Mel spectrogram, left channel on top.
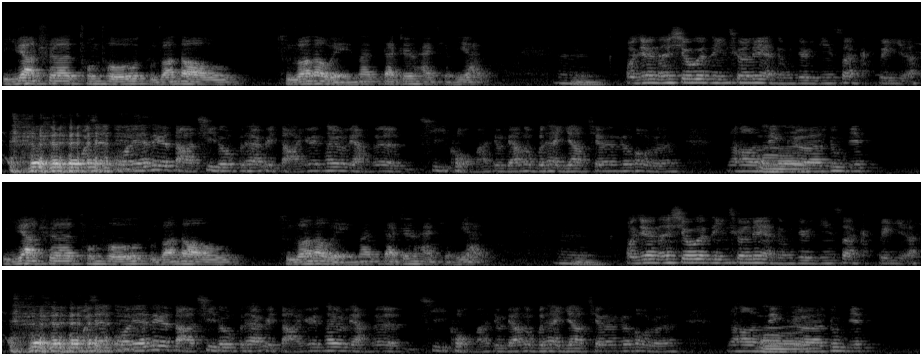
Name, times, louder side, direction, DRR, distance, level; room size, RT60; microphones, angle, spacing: voice 1, 0.0-2.3 2.8-4.8 5.7-6.0 9.2-10.5 16.7-17.2, left 2 dB, 40° left, 0.8 m, -30 dB
voice 2, 5.5-5.9 6.2-9.5 9.9-17.8, right 1 dB, 5° left, 0.9 m, -38 dB
3.4 x 2.4 x 4.3 m
head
